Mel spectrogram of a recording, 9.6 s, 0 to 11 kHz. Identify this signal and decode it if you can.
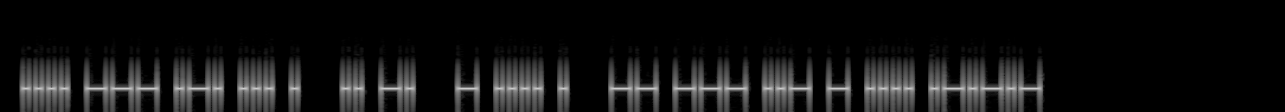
Morse code, heard as a keyed tone, about 25 wpm, 700 Hz. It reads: HORSE IN THE MOUTH.
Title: Sentences from Top 1500 Words 25wpm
